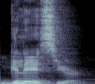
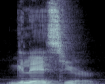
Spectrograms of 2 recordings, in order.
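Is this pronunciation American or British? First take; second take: British; British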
